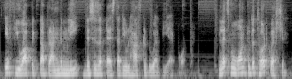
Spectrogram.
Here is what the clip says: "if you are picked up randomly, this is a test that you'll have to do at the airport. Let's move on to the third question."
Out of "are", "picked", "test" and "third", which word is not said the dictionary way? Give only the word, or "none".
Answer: third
